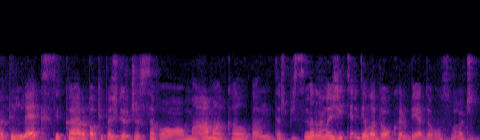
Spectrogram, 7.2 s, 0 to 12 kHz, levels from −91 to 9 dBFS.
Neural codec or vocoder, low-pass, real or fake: codec, 16 kHz, 2 kbps, FunCodec, trained on Chinese and English, 25 frames a second; 7.2 kHz; fake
